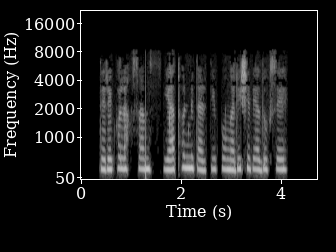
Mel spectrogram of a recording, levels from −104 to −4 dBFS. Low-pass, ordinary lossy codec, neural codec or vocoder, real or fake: 9.9 kHz; MP3, 32 kbps; none; real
